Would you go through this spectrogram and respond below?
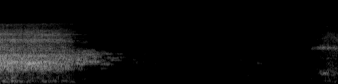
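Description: One slow, deep breath let out in a quiet room: a long, airy exhale that fades into silence, followed by a short breathy sound near the end.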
